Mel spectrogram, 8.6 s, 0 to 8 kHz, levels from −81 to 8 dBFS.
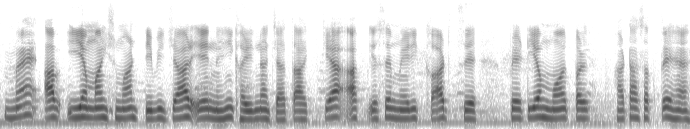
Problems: constant background noise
